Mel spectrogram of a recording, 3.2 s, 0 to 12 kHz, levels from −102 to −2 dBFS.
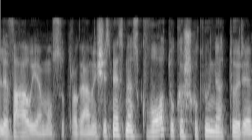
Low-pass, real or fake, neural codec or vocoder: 7.2 kHz; real; none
